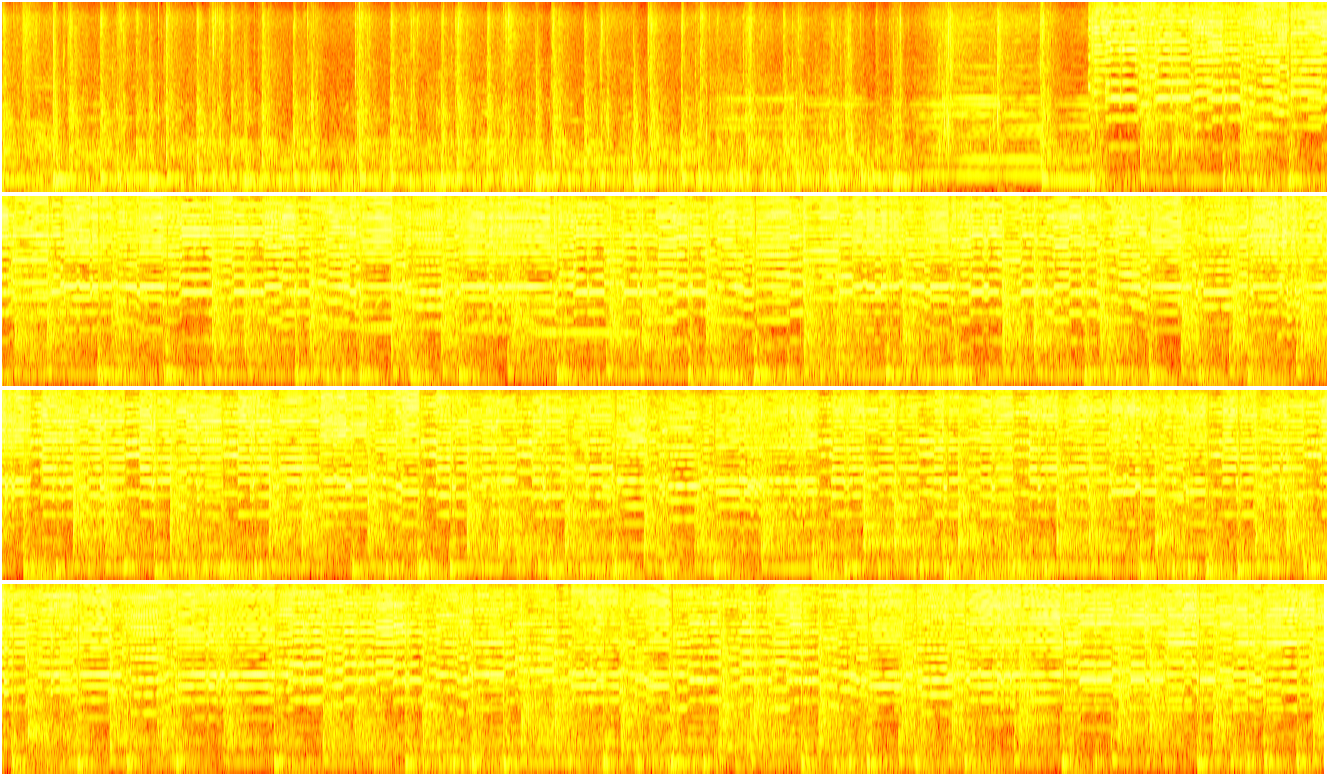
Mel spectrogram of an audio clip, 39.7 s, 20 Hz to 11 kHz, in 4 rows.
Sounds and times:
Bagpipes: 0.0 - 39.7
Wind instrument, woodwind instrument: 0.0 - 39.7.

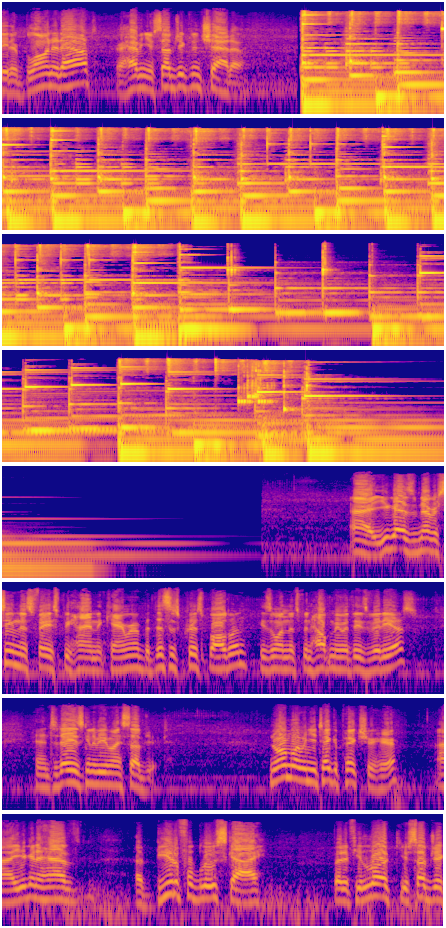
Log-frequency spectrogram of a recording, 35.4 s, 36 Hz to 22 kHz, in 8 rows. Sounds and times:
Speech: 0.0 - 2.5, 21.2 - 28.2, 29.2 - 33.6, 34.2 - 35.3.

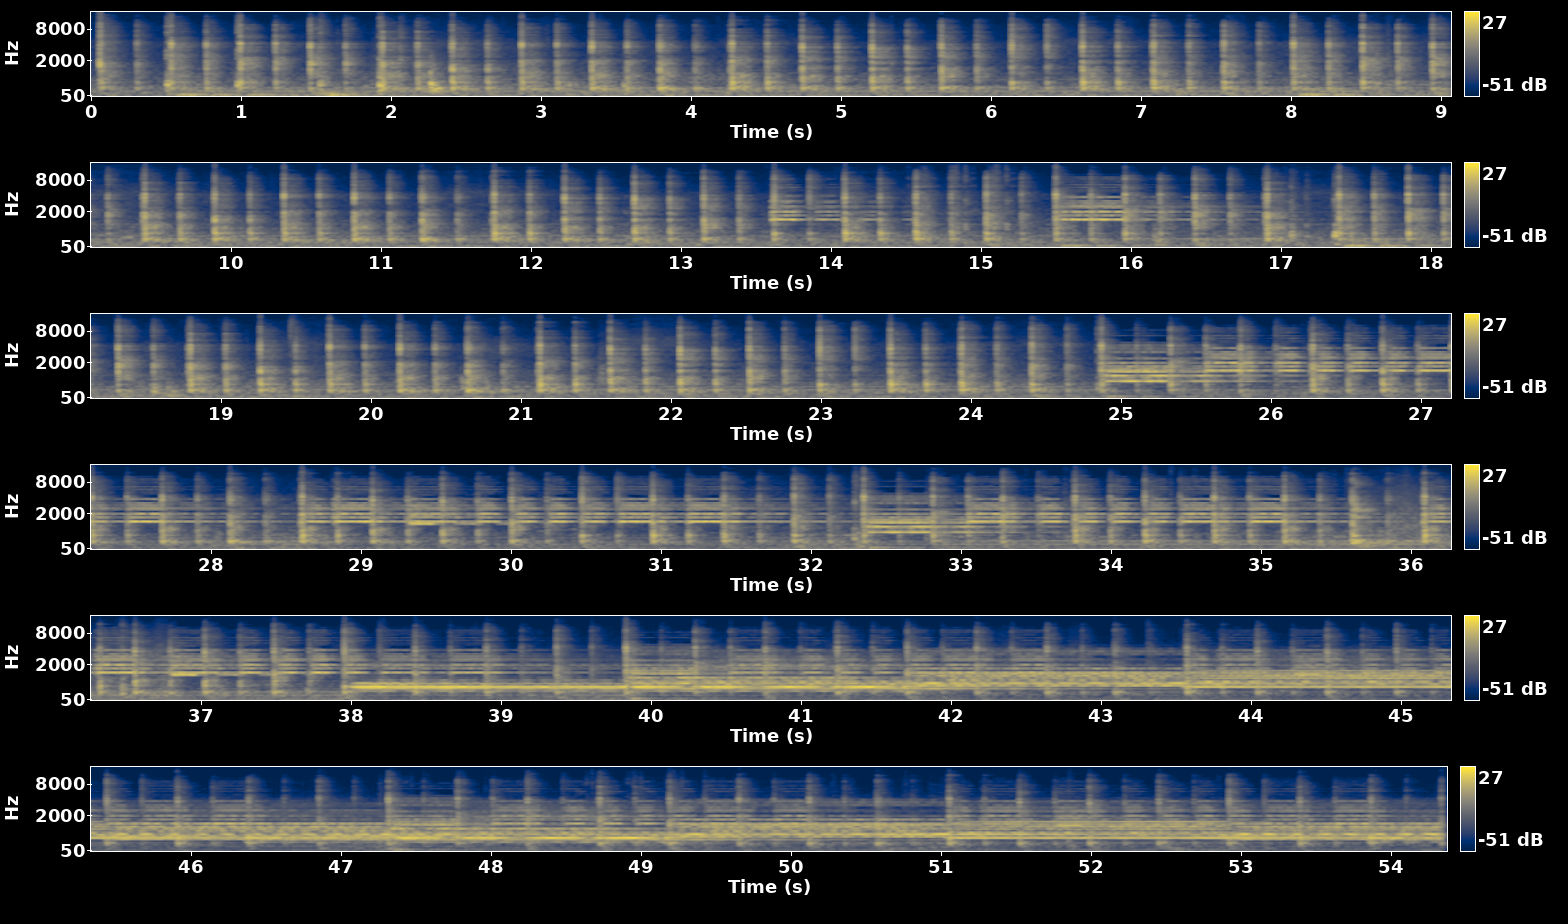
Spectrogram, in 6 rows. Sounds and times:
Music: 0.0 - 54.3.

